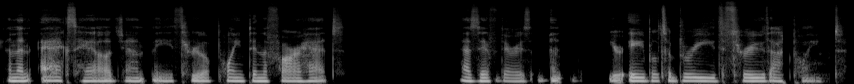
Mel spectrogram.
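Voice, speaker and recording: A woman leading a guided relaxation meditation in a soft, breathy, soothing way with long pauses. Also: low-pitched, no echo, studio quality. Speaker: yoga nidra meditation guide.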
